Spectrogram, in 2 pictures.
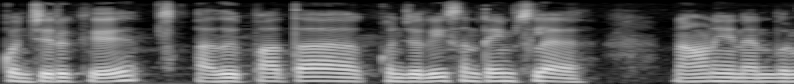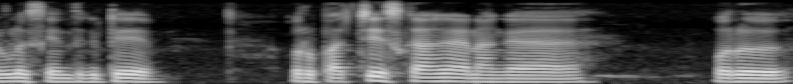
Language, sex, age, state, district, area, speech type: Tamil, male, 30-45, Tamil Nadu, Erode, rural, spontaneous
